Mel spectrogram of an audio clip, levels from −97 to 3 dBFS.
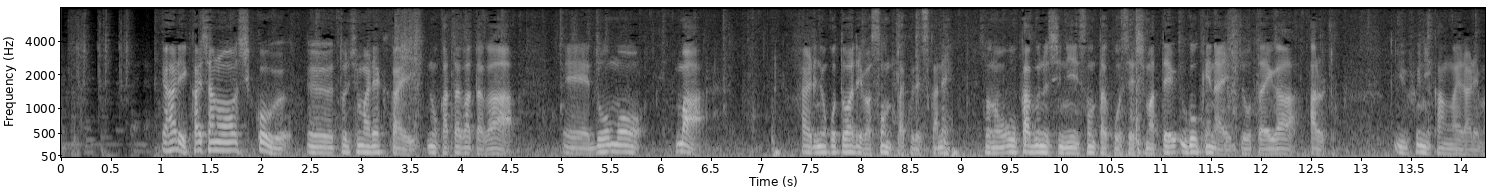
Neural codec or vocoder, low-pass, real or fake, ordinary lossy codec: none; none; real; none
